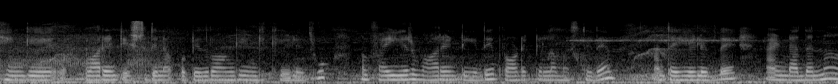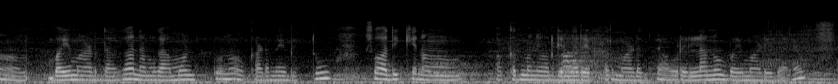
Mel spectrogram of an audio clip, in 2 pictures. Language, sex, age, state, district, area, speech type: Kannada, female, 18-30, Karnataka, Bangalore Urban, rural, spontaneous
